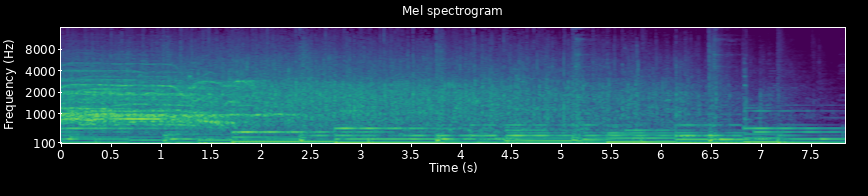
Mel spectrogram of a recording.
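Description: A show audience claps and cheers with a few whoops for a guest's mother, the steady wash of applause mixed with loud music whose deep bass notes shift underneath throughout.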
